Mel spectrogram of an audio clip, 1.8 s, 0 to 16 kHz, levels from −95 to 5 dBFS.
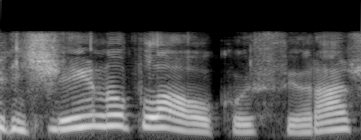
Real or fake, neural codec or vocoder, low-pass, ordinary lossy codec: fake; codec, 16 kHz, 4.8 kbps, FACodec; 7.2 kHz; MP3, 96 kbps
